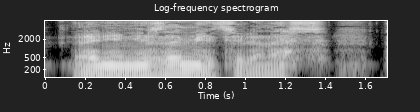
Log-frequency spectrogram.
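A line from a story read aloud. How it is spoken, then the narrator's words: Relieved sigh. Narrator (Russian): Клифф облегченно вздохнул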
